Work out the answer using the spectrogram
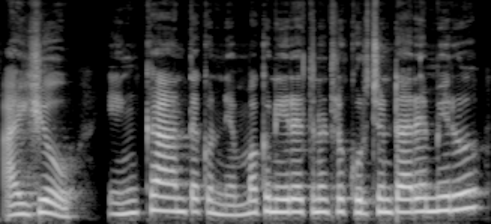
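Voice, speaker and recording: A woman reading an audiobook voices a scolding middle-aged village housewife with a shrill, indignant, nagging delivery. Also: steady tone, normal speed, dark tone, lo-fi sound, lightly acted.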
